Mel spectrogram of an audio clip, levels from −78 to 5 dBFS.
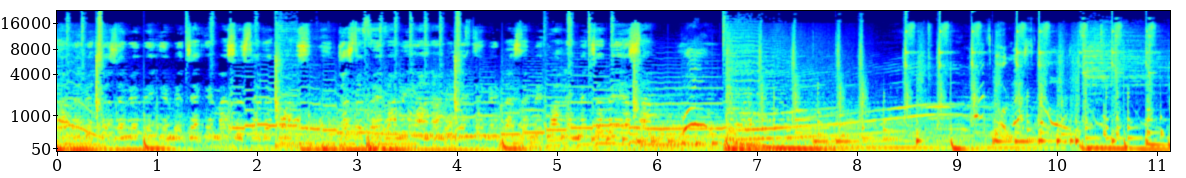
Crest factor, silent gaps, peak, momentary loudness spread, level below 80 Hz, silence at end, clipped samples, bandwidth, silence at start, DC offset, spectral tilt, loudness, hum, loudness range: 14 dB; none; 0 dBFS; 5 LU; -18 dBFS; 0 s; under 0.1%; over 20 kHz; 0 s; under 0.1%; -4.5 dB/octave; -15 LUFS; none; 2 LU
